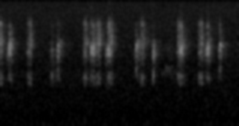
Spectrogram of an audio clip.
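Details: Baby house wrens in a birdbox begging each time a parent brings food: loud, harsh, raspy double and triple chirps repeated rapidly, several per second, high-pitched and scratchy.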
